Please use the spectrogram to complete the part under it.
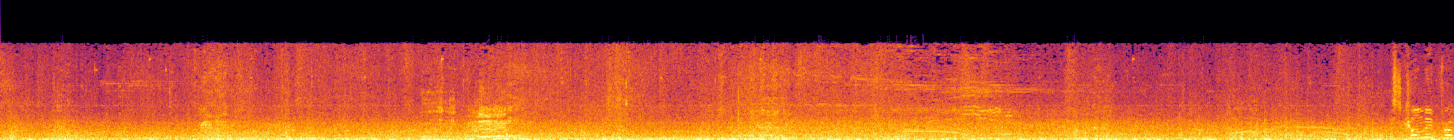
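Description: Horses in the Red Dead Redemption video game, with occasional whinnies and hoof clip-clops over a constant low rumbling wind bed, fairly faint and distant, while voices talk over the scene.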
